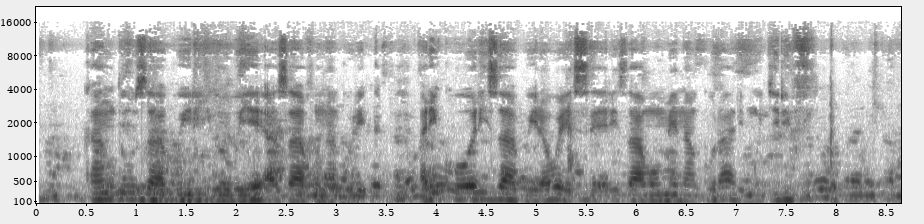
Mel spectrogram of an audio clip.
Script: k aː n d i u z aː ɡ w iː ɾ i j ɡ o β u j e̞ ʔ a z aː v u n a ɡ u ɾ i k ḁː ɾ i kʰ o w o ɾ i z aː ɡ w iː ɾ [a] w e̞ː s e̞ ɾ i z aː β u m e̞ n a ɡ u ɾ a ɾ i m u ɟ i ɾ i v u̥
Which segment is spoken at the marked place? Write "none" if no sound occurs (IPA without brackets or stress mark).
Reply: a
